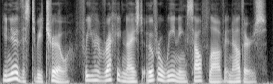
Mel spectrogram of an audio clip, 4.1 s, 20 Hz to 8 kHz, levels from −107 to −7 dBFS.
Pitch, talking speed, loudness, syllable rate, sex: 140 Hz, 220 wpm, -18 LUFS, 5.7 syllables/s, male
